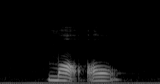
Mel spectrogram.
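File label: "mou", third tone, chinese pinyin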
